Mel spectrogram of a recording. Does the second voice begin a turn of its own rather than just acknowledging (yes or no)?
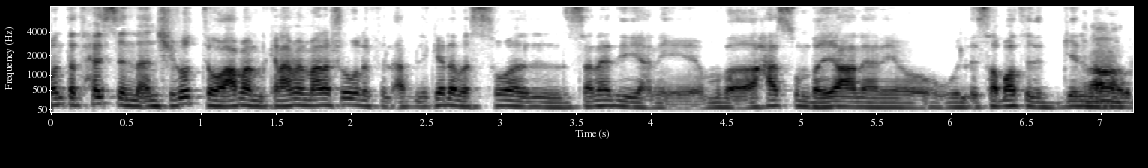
yes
